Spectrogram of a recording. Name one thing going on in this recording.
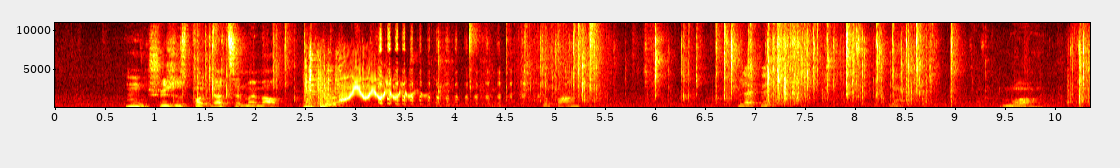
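A plastic snack bag crinkles.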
